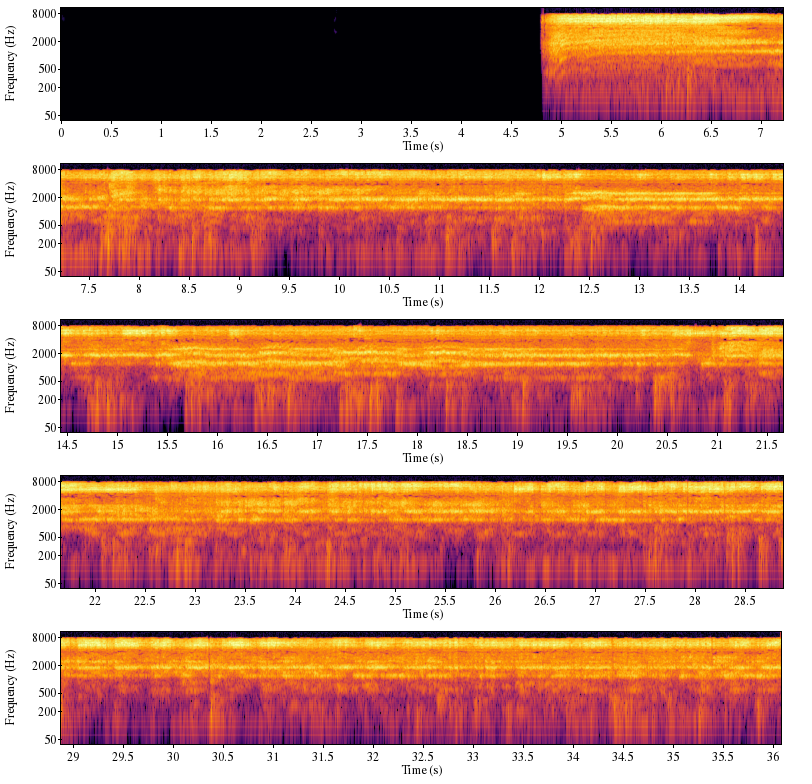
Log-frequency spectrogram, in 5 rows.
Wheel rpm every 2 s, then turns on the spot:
0, 0, 60, 160, 160, 160, 160, 160, 160, 160, 160, 160, 160, 160, 160, 160, 160, 160.
none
